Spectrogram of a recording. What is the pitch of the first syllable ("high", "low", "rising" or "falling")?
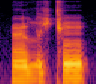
low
